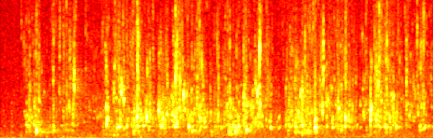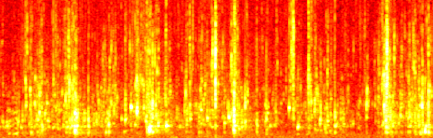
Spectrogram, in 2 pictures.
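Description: Continuous splashing and sloshing water, with many small bursts of spray as people plunge into the Silver Lake (Silberner See) at dawn to swim, steady throughout with no voices.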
